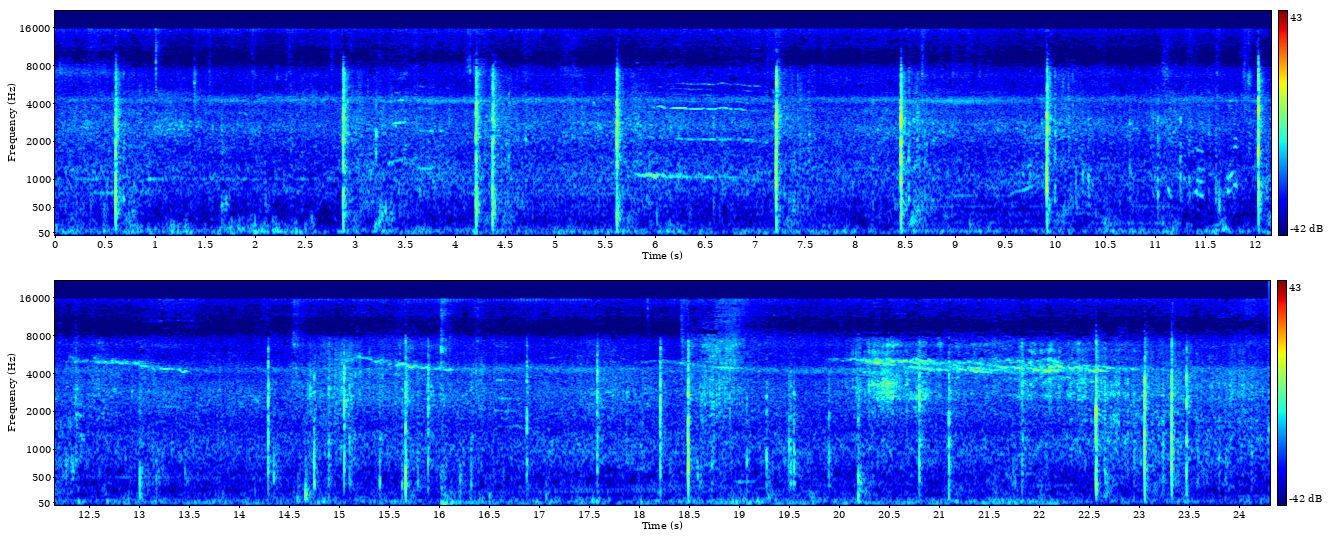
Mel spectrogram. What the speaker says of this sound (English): I think it's an artillery shell.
